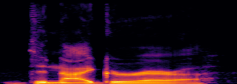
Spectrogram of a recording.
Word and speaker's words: Danai Gurira: call her Michonne but I do it it's Danai gurira and then two Chile's sister Leticia ray she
